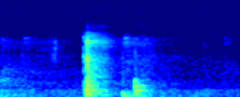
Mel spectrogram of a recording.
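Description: Plastic rolling pin working fondant on a silicone mat: a sharp knock of the pin against the surface a little under a second in, then two softer knocks close together.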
